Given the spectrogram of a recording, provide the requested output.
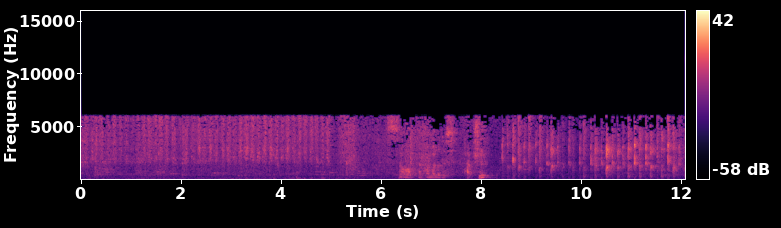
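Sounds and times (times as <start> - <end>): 
two palms rubbing together skin against skin: 0.0 - 5.6, 8.4 - 12.0
speech: 6.9 - 8.3.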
